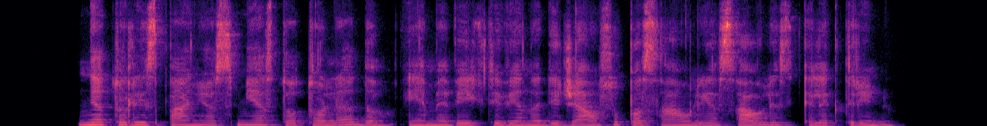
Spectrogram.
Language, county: Lithuanian, Klaipėda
